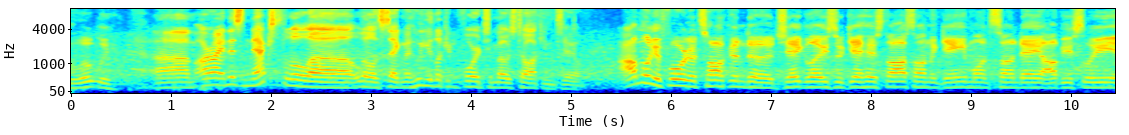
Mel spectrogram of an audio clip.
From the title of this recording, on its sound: Live from Super Bowl LVII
